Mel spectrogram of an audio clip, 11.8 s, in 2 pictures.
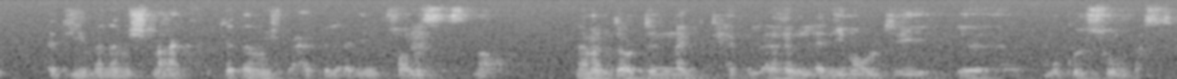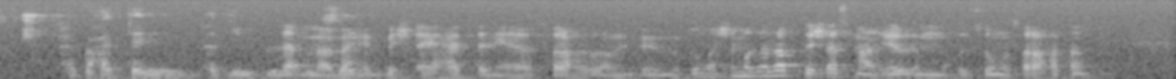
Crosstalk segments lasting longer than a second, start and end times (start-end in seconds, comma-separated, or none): none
